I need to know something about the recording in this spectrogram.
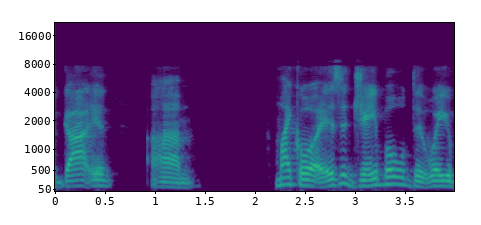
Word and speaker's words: Jabil: Michael, is it Jabil, the way you pronounce the name of the company? Yes, Jabil.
